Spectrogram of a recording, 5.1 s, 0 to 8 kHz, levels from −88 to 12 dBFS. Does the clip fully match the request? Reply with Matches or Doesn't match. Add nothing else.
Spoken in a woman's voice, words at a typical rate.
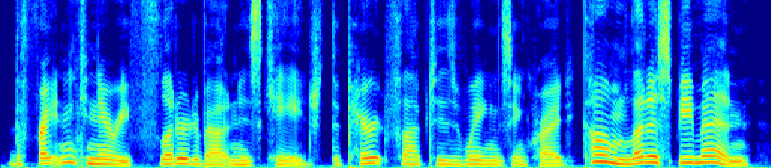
Doesn't match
